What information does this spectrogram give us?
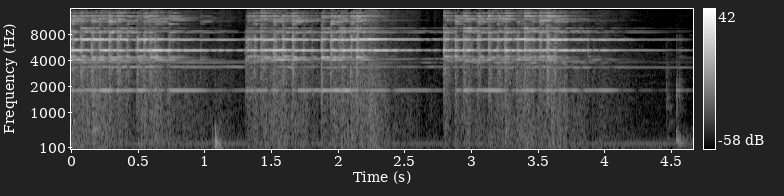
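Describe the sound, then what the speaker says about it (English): A struck meditation bell rings out three times in a space-clearing ritual, each bright metallic tone sustaining and shimmering with long overtones before fading, loud and close with no talk. "I'm going to ring this bell just to cleanse the space around us"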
